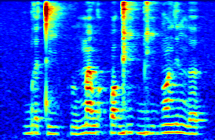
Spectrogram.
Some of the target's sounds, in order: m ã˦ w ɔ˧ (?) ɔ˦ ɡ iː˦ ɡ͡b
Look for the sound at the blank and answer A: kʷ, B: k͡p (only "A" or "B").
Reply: B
